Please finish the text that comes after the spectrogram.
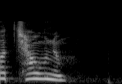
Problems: none marked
